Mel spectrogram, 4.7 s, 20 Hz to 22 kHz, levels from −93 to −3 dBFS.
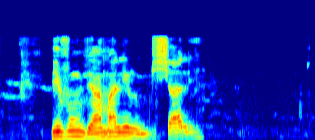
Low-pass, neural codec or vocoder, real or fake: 7.2 kHz; codec, 16 kHz in and 24 kHz out, 2.2 kbps, FireRedTTS-2 codec; fake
